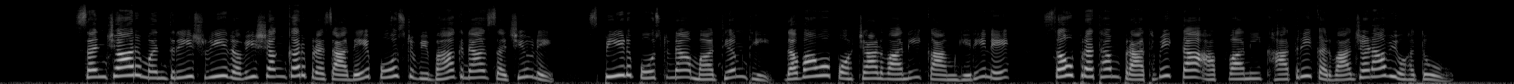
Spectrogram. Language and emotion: Gujarati, neutral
